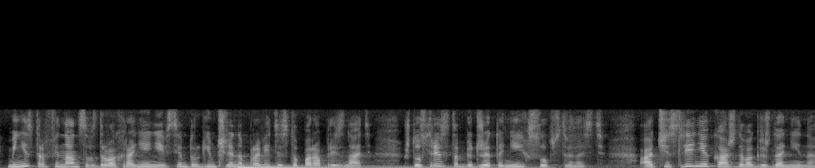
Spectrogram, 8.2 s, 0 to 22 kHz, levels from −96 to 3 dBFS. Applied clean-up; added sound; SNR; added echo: none; Bowed string instrument; 0 dB; none.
